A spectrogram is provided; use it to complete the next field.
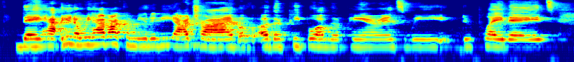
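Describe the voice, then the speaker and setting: A woman speaks at a moderate pace and a medium pitch, with noticeable background noise. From US Midwest/South (Memphis and Chicago). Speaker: spa owner. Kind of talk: casual chat. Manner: animated.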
